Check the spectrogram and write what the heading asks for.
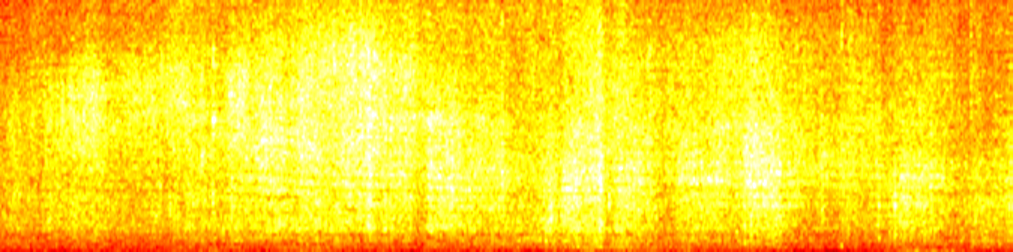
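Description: Slalom skis carving quick turns on hard-packed snow: a hissing scrape that swells and fades with each turn, roughly once a second.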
